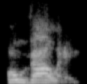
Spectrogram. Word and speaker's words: ovale: Okay, I like to pronounce it like this because it's like, it's oval, but it has an 'e'. So that's why I say foramen ovale.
